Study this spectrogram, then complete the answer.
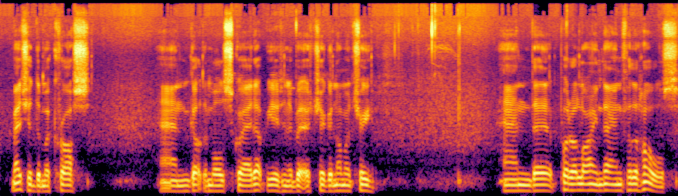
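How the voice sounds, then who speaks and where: Monotone, flat intonation marks this man's speech. He sits at a medium pitch and keeps a fairly quick pace. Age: 70s. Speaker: smallholder. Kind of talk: tutorial. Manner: halting.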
